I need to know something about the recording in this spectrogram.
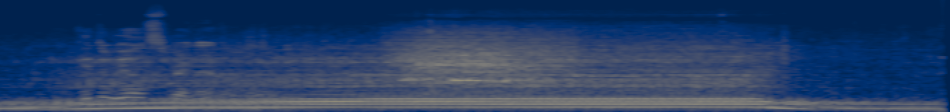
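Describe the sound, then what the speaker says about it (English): A car engine revs hard and steadily while the wheels spin during practice at a dirt track, a loud continuous roar rising and then dropping off after about four seconds, with voices underneath. "Get the wheels spinning."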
